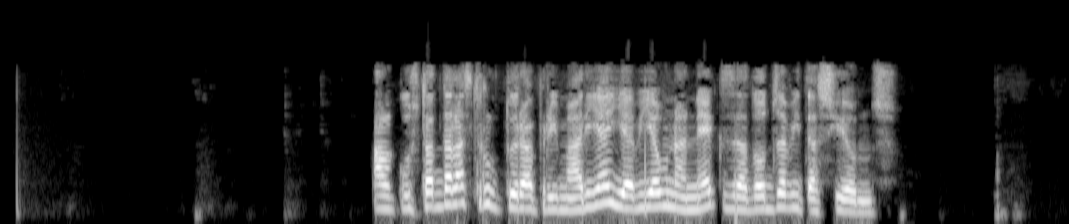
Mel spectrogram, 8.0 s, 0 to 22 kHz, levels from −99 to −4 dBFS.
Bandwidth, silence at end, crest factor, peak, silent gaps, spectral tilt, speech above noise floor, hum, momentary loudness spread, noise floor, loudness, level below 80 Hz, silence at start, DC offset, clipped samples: 8 kHz; 1.35 s; 18 dB; 0 dBFS; none; -4 dB/octave; over 76 dB; none; 6 LU; under -90 dBFS; -15 LUFS; -58 dBFS; 2.8 s; under 0.1%; under 0.1%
